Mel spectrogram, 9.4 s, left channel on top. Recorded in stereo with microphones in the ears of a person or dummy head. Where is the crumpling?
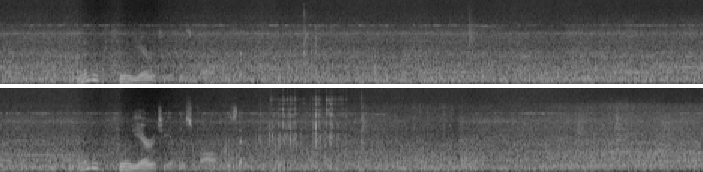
60° right (ahead or behind).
